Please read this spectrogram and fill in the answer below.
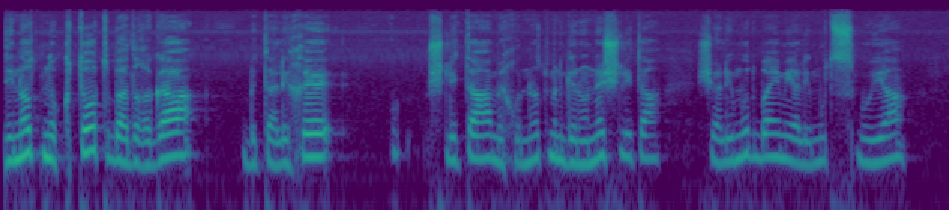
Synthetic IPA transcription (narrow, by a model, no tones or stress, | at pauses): dino̞tno̞kto̞tbeadʁaɡa | be̞taːliχej | ʃlitameχoneno̞tmanɡeno̞nejʃlita | ʃealimutbaemialimut̪smuja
